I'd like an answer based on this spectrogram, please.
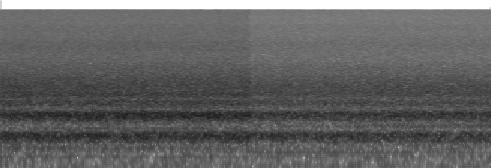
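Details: A honeybee swarm during capture into an empty hive, producing a loud, dense buzzing hum that drops abruptly to a softer drone after about three seconds.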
